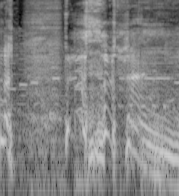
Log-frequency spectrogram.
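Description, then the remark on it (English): Several harsh, chesty coughs from a person with a slight chest affliction burst out loud in a rough, uneven series, tangled with strained, voiced throat-clearing sounds and no spoken words. “Unfortunately, the laugh is overshadowed by my miserable cough. I fear I have a slight affliction of the chest.”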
